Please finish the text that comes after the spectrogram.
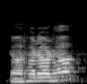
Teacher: इसका उच्चारण स्थान मूर्धा होता है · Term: ट वर्ग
